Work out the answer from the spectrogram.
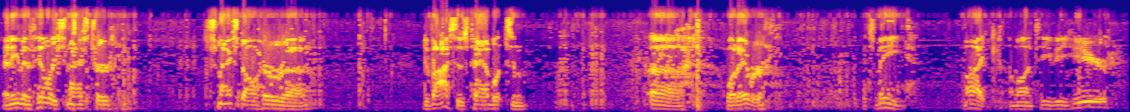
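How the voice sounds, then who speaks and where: Low-voiced male public access host, rambling and halting, noisy phone-camera audio. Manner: rambling, hesitant with many fillers. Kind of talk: rambling live phone-in broadcast.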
